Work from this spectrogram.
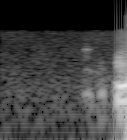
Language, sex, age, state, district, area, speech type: Maithili, female, 60+, Bihar, Supaul, rural, conversation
